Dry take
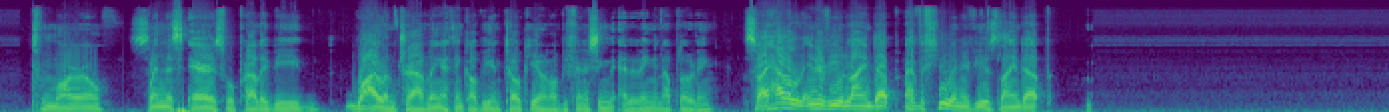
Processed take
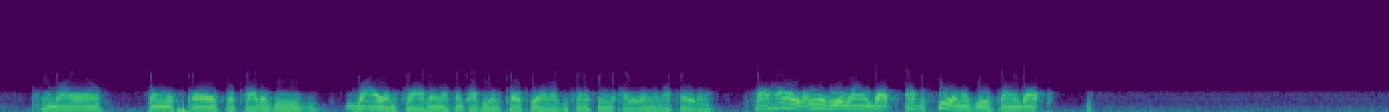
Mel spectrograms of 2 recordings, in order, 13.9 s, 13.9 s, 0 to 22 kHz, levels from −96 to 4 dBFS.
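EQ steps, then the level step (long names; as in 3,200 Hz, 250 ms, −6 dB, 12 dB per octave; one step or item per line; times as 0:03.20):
Chebyshev low-pass with heavy ripple 680 Hz, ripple 6 dB
dynamic equaliser 430 Hz, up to +6 dB, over −42 dBFS, Q 6.8
0.0 dB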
